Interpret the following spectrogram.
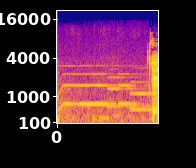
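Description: Faint held electronic tones, a few notes at once that shift to new pitches about a second in, like a soft synth pad. Speech resumes near the end.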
